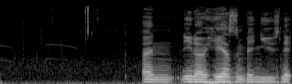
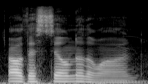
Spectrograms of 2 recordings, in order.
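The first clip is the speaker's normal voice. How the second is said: normal talking voice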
